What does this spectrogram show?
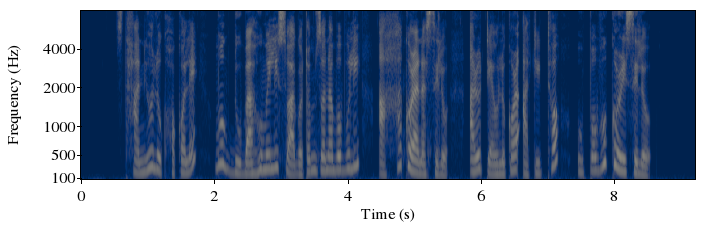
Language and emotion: Assamese, surprised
